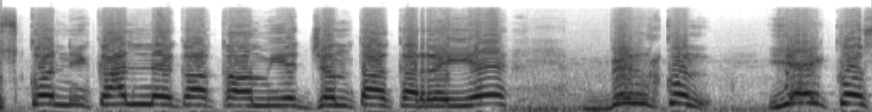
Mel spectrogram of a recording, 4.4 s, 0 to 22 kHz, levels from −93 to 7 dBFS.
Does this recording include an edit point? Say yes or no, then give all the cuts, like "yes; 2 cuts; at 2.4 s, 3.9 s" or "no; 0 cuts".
yes; 1 cut; at 2.7 s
